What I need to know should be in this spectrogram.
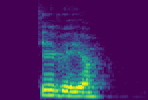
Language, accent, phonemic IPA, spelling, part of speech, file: French, Canada, /te.ve.a/, TVA, noun, LL-Q150 (fra)-TVA.wav
- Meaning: 1. initialism of taxe sur la valeur ajoutée: VAT (value-added tax) 2. initialism of Téléviseurs / Télédiffuseurs associés (“Associated Telecasters”)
